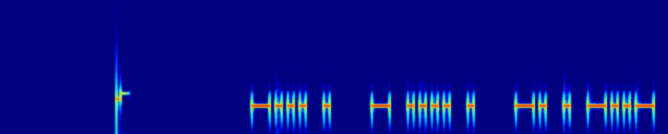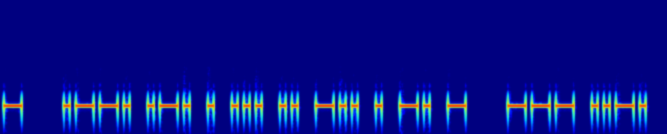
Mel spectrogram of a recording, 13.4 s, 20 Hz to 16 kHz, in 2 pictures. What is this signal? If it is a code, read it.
Morse code, heard as a keyed tone, about 21 wpm, 700 Hz. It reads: BE THE NEXT PRESIDENT OF
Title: Sets of 8 Words - 20wpm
